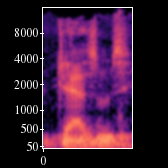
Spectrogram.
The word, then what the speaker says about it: JASSM: There's been some reports about JASSMs, if I'm pronouncing that correctly. The last question, yes, JASSMs. Yeah, you're pronouncing it correctly.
